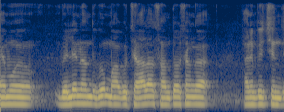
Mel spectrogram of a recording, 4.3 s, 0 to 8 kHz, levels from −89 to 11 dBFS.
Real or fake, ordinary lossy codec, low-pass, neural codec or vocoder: real; none; 7.2 kHz; none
